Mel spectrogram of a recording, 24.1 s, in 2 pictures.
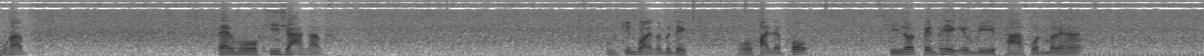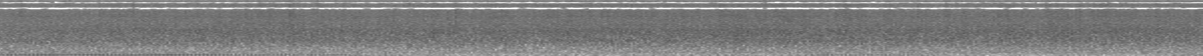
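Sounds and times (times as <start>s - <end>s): steady rain: 0.0s - 24.0s
small motorcycle engine humming: 3.4s - 16.3s, 17.9s - 22.8s.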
